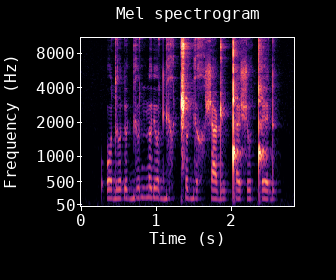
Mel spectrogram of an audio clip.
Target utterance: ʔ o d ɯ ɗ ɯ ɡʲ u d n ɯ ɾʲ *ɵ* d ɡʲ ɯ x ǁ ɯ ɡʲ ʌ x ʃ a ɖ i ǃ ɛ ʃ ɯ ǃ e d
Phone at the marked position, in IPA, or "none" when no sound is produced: o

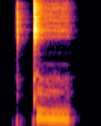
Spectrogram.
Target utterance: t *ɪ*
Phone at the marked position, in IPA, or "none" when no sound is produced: ɨ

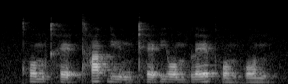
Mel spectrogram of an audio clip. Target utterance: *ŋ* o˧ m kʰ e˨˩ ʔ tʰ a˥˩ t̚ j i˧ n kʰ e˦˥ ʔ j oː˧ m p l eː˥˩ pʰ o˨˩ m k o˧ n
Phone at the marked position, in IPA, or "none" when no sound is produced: kʰ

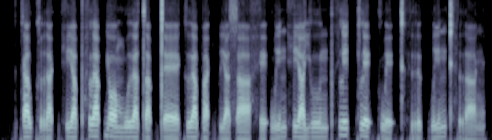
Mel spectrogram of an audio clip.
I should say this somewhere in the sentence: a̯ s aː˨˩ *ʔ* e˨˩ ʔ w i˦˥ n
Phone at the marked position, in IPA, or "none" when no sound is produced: h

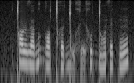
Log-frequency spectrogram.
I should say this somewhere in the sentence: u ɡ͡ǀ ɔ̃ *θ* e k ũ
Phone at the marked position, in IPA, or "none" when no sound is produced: θ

